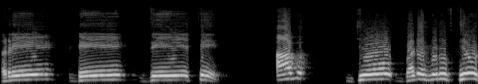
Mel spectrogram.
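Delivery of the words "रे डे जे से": रे, डे, जे, से spaced out very slowly; slow letter drill. Shown as a demonstration. Teacher slowly spelling out letters for young students. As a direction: sound out each letter slowly. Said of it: "Urdu भाषा में ज्यादा रखता है".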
